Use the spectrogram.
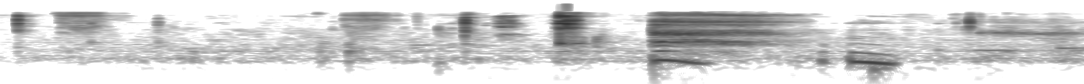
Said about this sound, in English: Yes, sorry, metal noise. I know that might be annoying, but we're trying to help the planet by not using regular straws. And I like straws. So metal it is.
